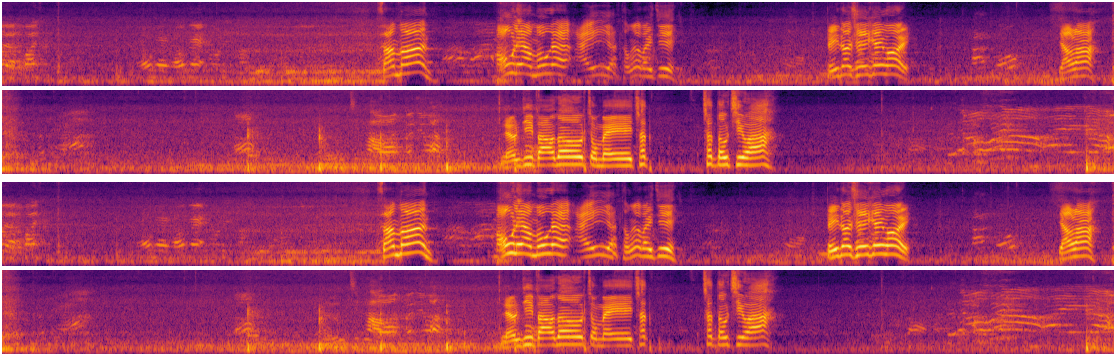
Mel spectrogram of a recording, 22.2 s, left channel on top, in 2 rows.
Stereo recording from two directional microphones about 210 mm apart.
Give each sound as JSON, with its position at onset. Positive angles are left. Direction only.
{"t": 3.8, "sound": "speech", "side_deg": -20}
{"t": 8.2, "sound": "speech", "side_deg": -25}
{"t": 10.6, "sound": "speech", "side_deg": -15}
{"t": 14.8, "sound": "vehicle", "side_deg": -40}
{"t": 16.0, "sound": "speech", "side_deg": 0}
